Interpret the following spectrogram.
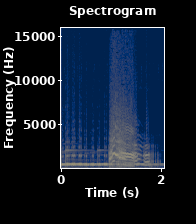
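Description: Film soundtrack: a steady, eerie held tone, with a single harsh caw-like cry breaking in about a second in and lasting well under a second.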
